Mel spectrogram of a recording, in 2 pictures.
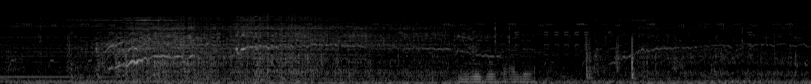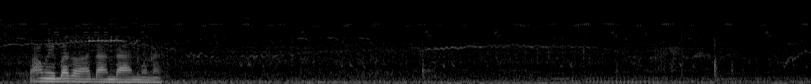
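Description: A toy car's electric motor whines, rising and falling in pitch.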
